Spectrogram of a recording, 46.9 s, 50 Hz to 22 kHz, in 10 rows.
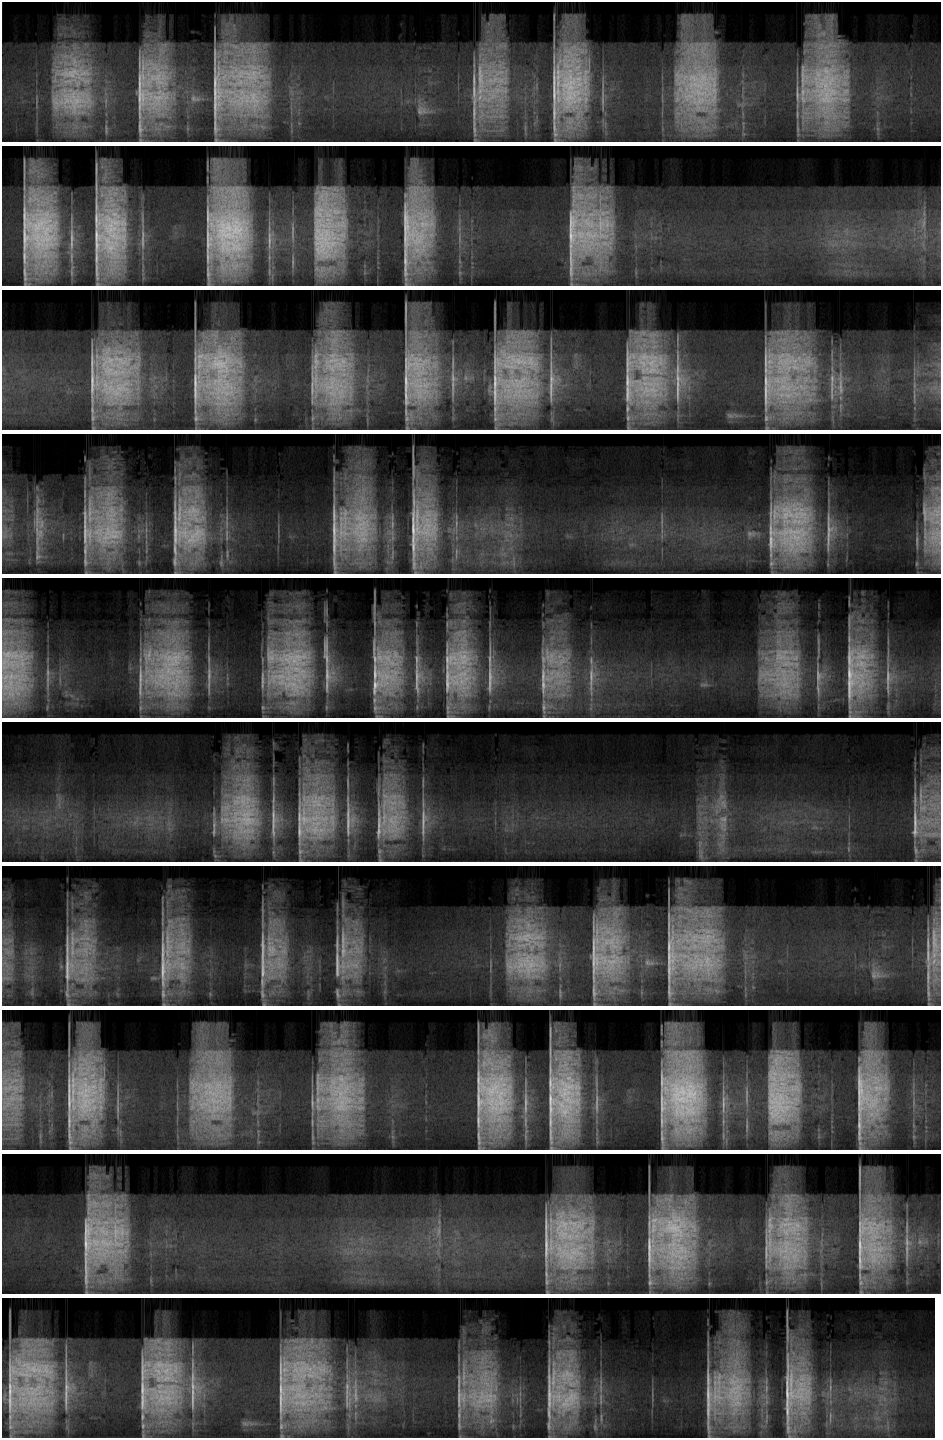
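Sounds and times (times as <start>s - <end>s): glass being wiped by hand: 7.5s - 15.2s, 22.6s - 25.8s, 32.8s - 37.4s.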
